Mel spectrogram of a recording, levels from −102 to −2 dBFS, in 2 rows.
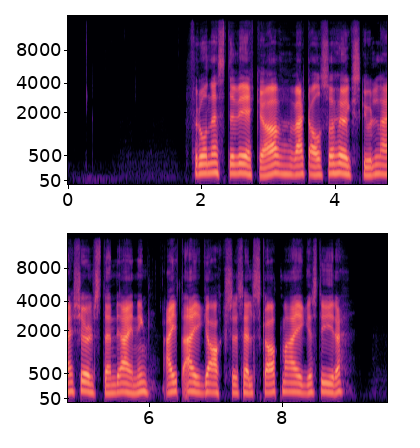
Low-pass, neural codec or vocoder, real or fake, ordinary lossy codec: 14.4 kHz; codec, 44.1 kHz, 7.8 kbps, Pupu-Codec; fake; none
